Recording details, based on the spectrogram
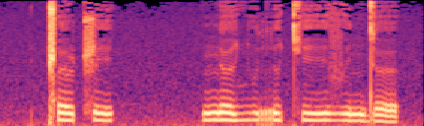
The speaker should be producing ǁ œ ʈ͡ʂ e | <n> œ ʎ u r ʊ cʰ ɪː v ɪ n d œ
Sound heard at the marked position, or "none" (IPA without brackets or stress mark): n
